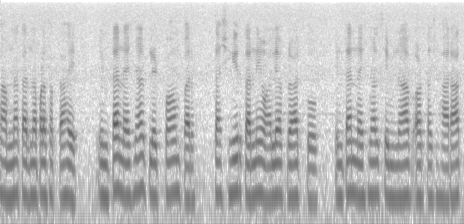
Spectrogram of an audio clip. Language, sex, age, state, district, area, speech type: Urdu, male, 18-30, Maharashtra, Nashik, urban, spontaneous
